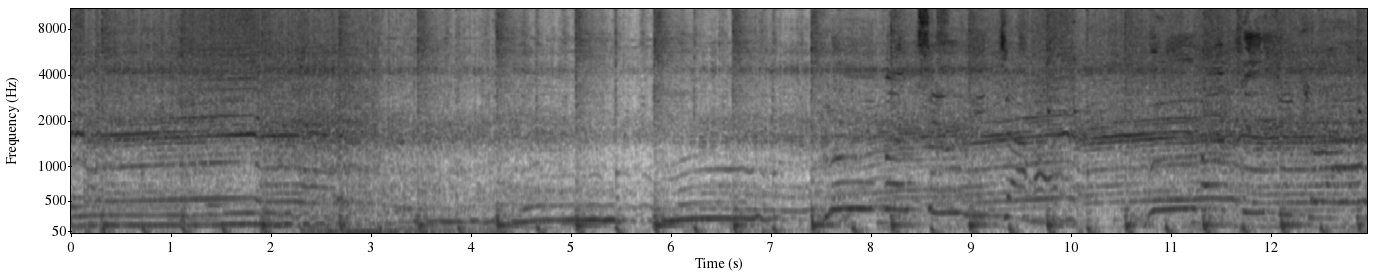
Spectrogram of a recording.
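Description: Rock music mixed with the onboard sound of a racing sidecar's engine, its pitch rising and falling as it revs through the gears and brakes for corners.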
